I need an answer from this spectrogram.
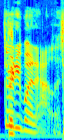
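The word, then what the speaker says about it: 3I/ATLAS: Is it 31 like dash Atlas, or did you just say 31 Atlas? – 31 Atlas.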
